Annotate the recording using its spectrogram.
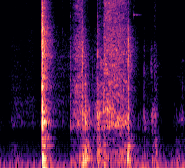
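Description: A sharp knock on a paper trimmer, then about a second of scraping as its sliding cutter is run along black cardstock, cutting it.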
